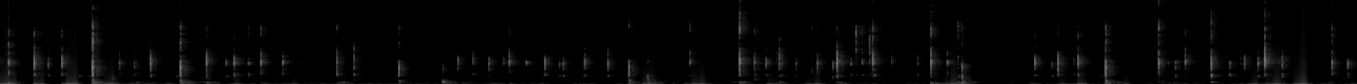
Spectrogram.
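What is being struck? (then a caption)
Mechanical keyboard with plastic keycaps. Both hands type with their fingertips on a compact mechanical keyboard with plastic keycaps and a lit, translucent case. The keys give a rapid, uneven stream of short, crisp clacks with a soft low thud under each press and a bright click on top. Brief pauses separate the bursts of typing.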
